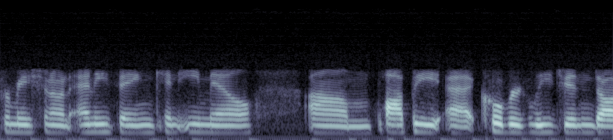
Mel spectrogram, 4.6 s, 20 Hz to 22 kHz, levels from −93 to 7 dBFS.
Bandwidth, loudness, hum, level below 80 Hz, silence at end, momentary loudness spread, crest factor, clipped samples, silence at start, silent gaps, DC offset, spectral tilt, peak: 3.5 kHz; -21 LUFS; none; -62 dBFS; 0 s; 8 LU; 18 dB; under 0.1%; 0.05 s; none; under 0.1%; -7.5 dB/octave; -2 dBFS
